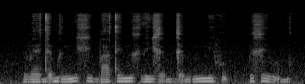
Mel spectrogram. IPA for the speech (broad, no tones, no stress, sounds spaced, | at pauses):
β ɛ d ɛ̰ b ɘ ŋ i x i b a t e ŋ ʉ x ð i ɣ ɛ̰ b ɡ ɛ̰ b nː i f ṵ pː ɪ x ɪ β ṵ b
